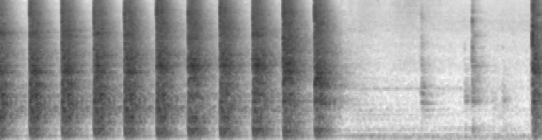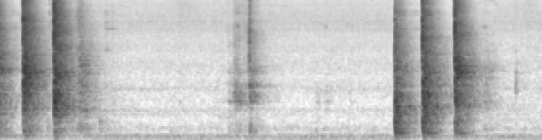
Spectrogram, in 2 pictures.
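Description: Hammer striking a heavy flat screwdriver held against the steering-head ring nut of a Vespa PX, knocking the nut anticlockwise to loosen it. A quick run of about a dozen sharp blows, about four a second, then a pause, two more blows, and three more near the end.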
